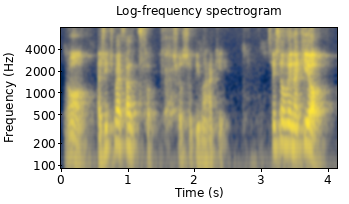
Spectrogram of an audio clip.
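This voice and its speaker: Guy teaching trombone, sings little da da syllables, slightly high voice. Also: lively intonation, fast, a bit bright. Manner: chatty, sings syllables, many "ó" and "né" tags. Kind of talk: informal music lesson.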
